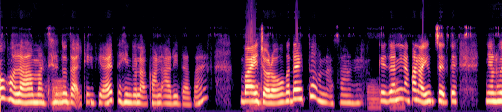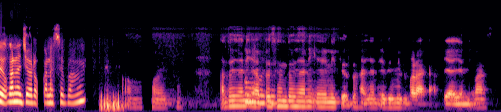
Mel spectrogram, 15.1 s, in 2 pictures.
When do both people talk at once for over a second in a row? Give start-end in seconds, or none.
none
